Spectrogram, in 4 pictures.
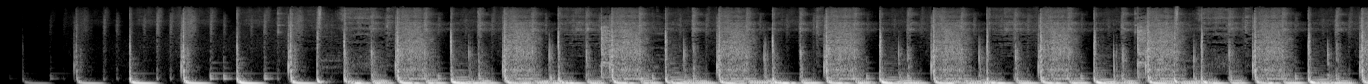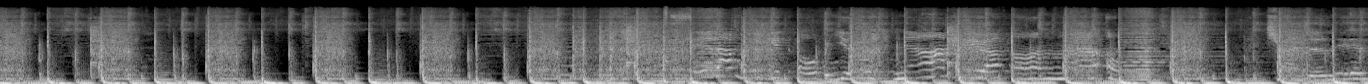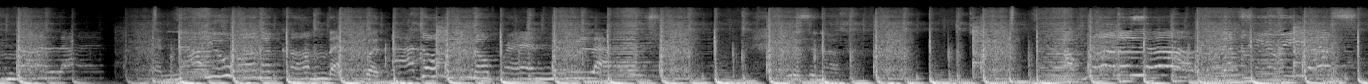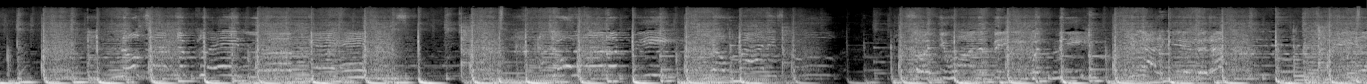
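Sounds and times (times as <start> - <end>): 
80s club music: 0.4 - 54.6.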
